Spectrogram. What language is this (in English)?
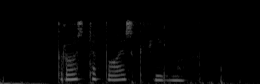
Russian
